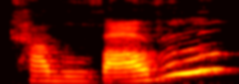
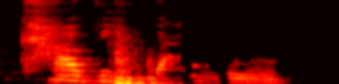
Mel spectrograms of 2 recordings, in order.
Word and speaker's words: Kavyavu: And we are lucky to have John Cavavaru. Did I pronounce that correct, John? – Almost. – Ah. John Kavyavu. – Kavyavu.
